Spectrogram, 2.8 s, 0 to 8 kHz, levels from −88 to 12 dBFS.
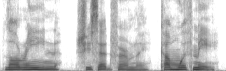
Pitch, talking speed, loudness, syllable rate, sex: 185 Hz, 150 wpm, -17 LUFS, 3.6 syllables/s, female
